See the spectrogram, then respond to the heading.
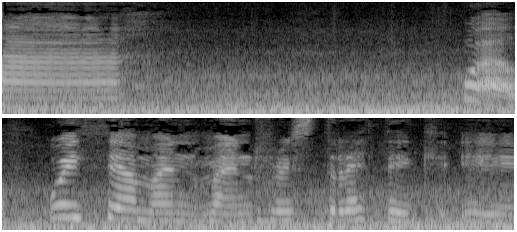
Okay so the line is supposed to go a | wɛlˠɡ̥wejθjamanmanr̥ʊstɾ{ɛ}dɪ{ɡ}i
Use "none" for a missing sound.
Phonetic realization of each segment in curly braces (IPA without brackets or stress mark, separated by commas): ɛ, ɡ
